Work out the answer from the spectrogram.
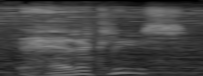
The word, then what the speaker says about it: Heracles: Heracles? Yeah, that. That is how it's supposed to be pronounced.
